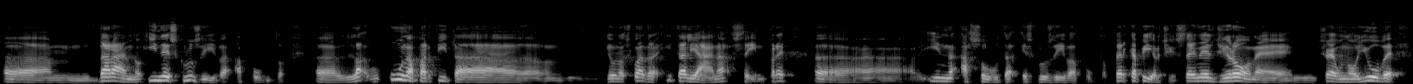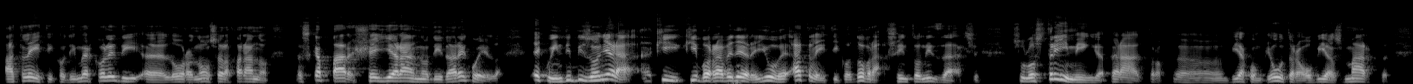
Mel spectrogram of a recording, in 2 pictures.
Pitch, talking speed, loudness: 160 Hz, 130 wpm, -26 LUFS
